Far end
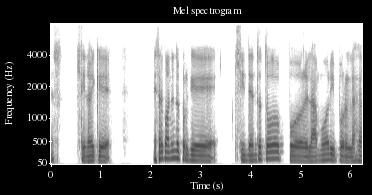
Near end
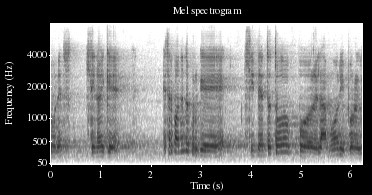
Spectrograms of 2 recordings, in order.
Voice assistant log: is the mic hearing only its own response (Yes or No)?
Yes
